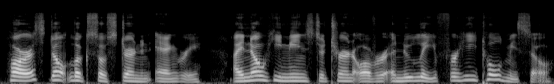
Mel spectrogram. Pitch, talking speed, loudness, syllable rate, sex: 160 Hz, 240 wpm, -20 LUFS, 5.2 syllables/s, female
